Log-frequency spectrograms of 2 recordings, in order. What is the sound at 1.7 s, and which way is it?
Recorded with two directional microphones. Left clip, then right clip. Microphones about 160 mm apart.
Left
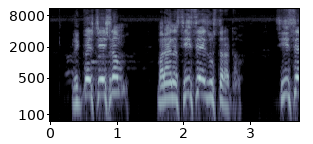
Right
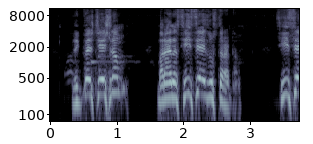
Speech, 35° right (ahead or behind).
